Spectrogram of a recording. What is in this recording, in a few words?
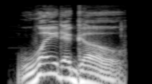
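way To Go, male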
